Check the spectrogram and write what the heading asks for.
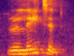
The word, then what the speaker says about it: related: So relate, related, TID. The pronunciation will become id.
